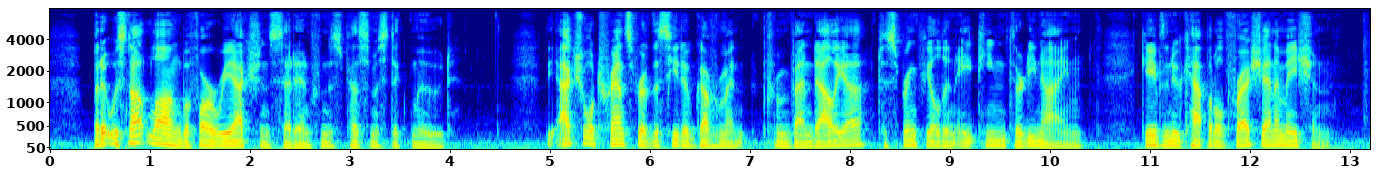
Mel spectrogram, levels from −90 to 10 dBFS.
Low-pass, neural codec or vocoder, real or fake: 7.2 kHz; none; real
